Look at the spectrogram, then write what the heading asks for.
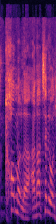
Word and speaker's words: Kamala: It's Kamala, and I'll tell you what, she spent a fortune, 2016, Kamala. Comma, as in the punctuation, and la at the end.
